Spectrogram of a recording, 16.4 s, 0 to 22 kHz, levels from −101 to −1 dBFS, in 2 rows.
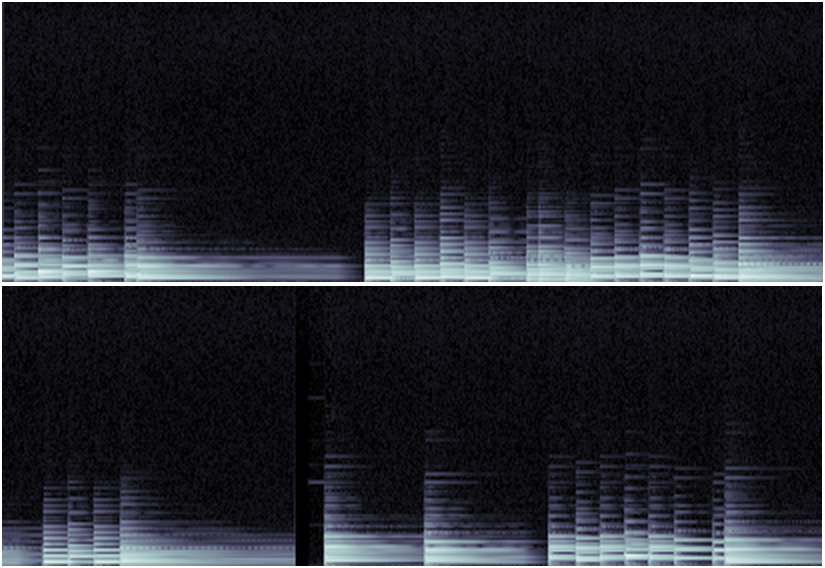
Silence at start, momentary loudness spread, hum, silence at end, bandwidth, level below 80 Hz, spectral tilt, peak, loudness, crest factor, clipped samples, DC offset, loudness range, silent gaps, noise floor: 0 s; 16 LU; none; 0 s; 5.2 kHz; -60 dBFS; -7 dB/octave; -4 dBFS; -20 LUFS; 16 dB; under 0.1%; under 0.1%; 5 LU; none; -56 dBFS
